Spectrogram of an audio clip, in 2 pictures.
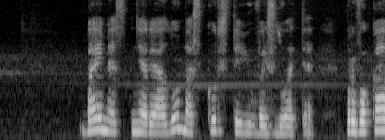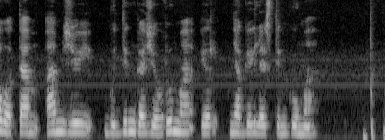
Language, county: Lithuanian, Kaunas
